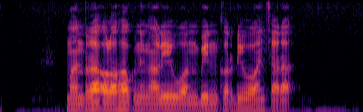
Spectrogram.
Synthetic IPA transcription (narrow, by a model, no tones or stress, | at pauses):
mandɾaʔɔlɔɦɔk̚niŋaliwɔnbinkɨrdiwawaɲt͡ʃaɾa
